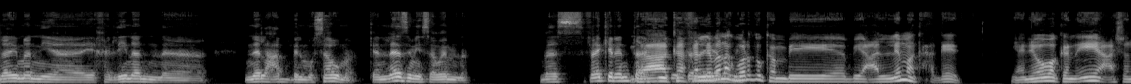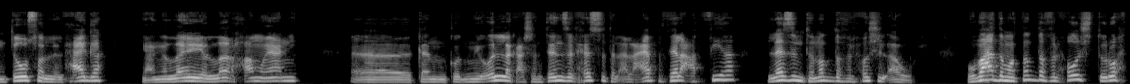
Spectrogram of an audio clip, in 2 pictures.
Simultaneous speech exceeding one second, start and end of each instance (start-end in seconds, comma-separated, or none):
6.3-7.5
